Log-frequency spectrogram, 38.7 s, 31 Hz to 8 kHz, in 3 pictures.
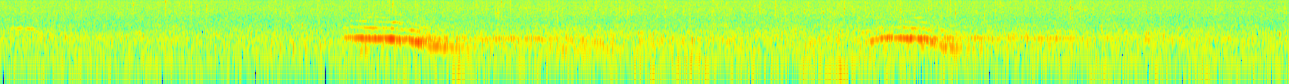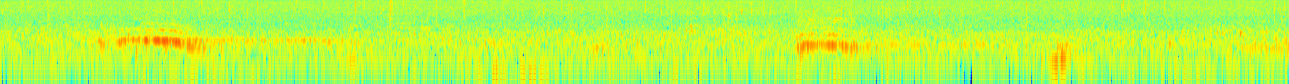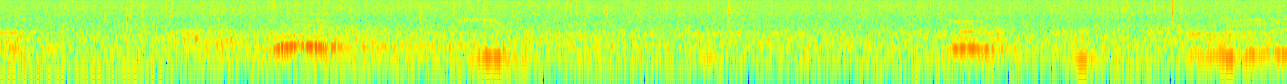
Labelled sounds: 0.0	0.4	humpback whale, 1.1 to 1.3 kHz
3.4	4.3	humpback whale, 0.78 to 2.1 kHz
8.8	9.4	humpback whale, 1.0 to 1.3 kHz
14.1	14.8	humpback whale, 0.84 to 1.8 kHz
20.9	21.5	humpback whale, 1.9 to 2.4 kHz
30.4	30.8	humpback whale, 1.9 to 2.2 kHz
35.3	35.7	humpback whale, 1.2 to 2.0 kHz
37.6	38.6	humpback whale, 0.78 to 1.8 kHz

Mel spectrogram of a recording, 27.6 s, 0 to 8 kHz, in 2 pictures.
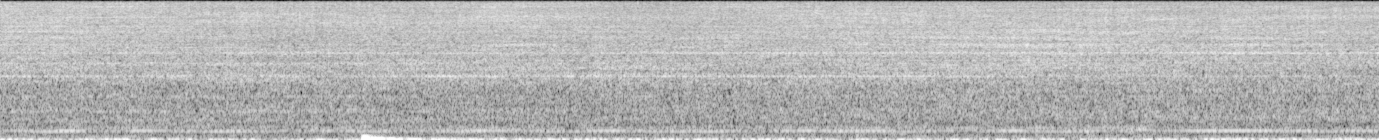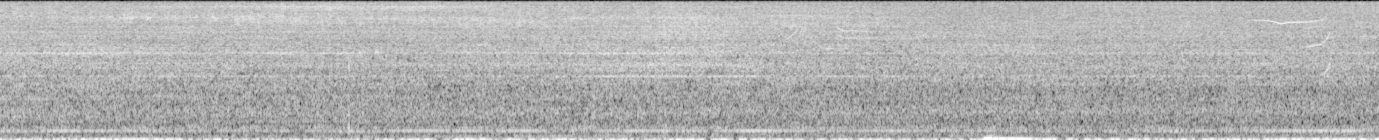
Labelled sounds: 26.3	27.2	killer whale, 1.6 to 5.7 kHz

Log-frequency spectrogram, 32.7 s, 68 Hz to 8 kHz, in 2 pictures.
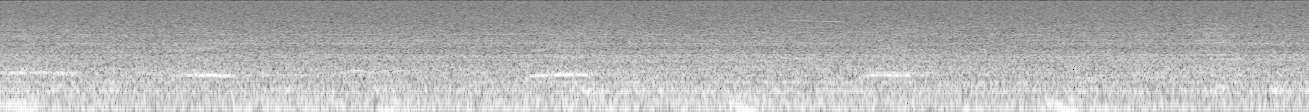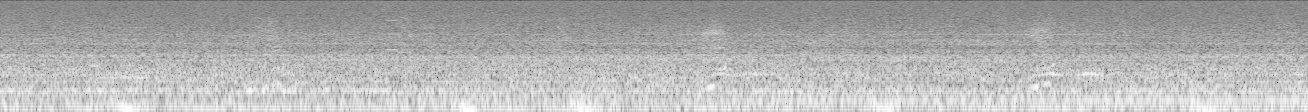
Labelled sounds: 6.7	6.9	humpback whale, 0.90 to 1.2 kHz
9.9	10.6	humpback whale, 3.1 to 3.4 kHz

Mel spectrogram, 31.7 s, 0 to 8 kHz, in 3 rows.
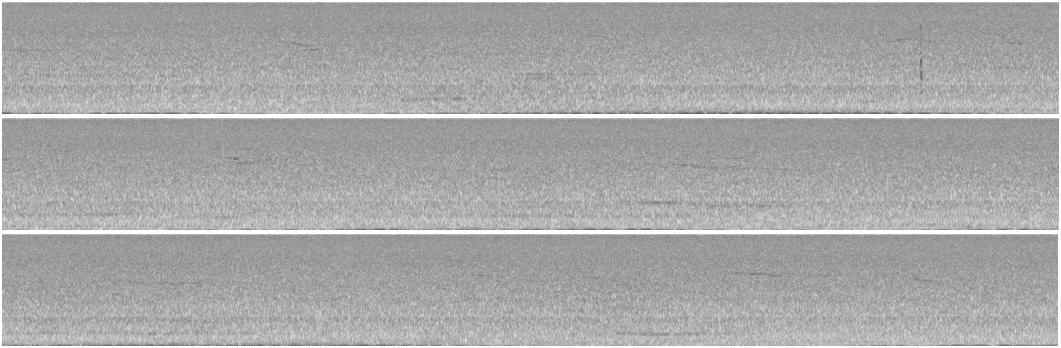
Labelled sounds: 28.6	29.0	humpback whale, 2.4 to 2.7 kHz

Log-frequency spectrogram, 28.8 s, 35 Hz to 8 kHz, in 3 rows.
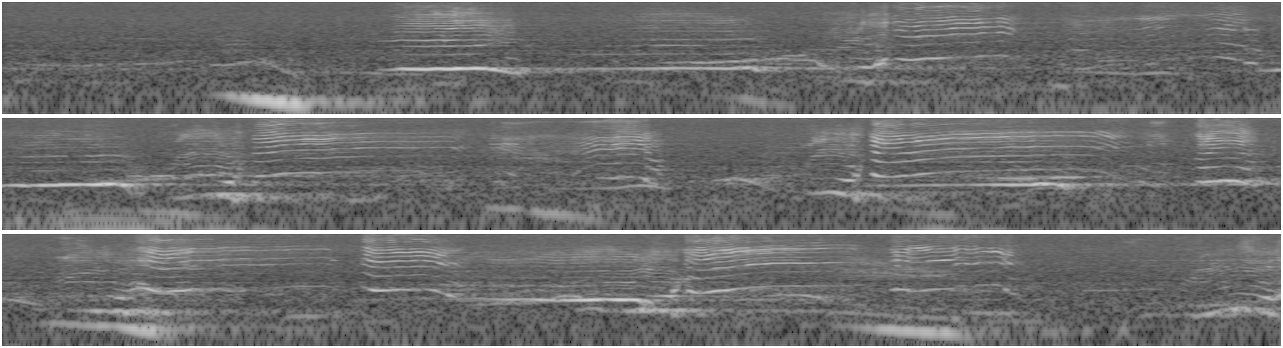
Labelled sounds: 2.8	4.6	humpback whale, 0.86 to 6.6 kHz
4.9	5.7	humpback whale, 0.90 to 3.4 kHz
6.4	7.6	humpback whale, 1.4 to 7.0 kHz
8.3	10.5	humpback whale, 0.80 to 3.9 kHz
11.5	14.5	humpback whale, 0.80 to 7.4 kHz
15.6	19.0	humpback whale, 0.86 to 7.6 kHz
19.6	26.8	humpback whale, 0.80 to 8.0 kHz

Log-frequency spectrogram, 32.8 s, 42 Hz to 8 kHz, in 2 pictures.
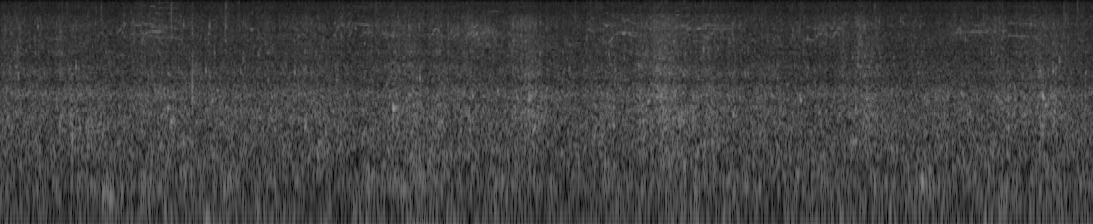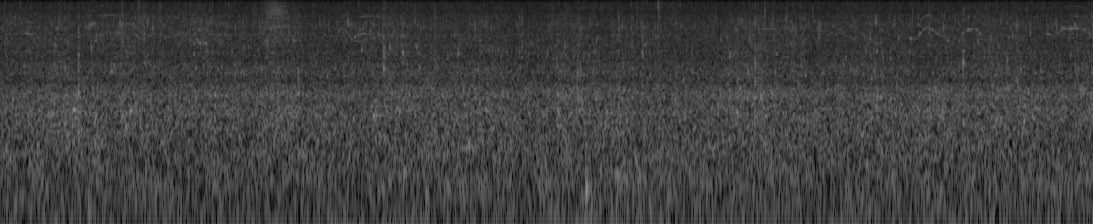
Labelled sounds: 2.2	2.8	Pacific white-sided dolphin, 3.1 to 3.8 kHz
5.3	5.6	Pacific white-sided dolphin, 4.3 to 4.6 kHz
9.2	9.6	Pacific white-sided dolphin, 3.3 to 3.8 kHz
10.5	10.8	Pacific white-sided dolphin, 4.3 to 4.5 kHz
14.3	15.6	Pacific white-sided dolphin, 3.3 to 4.5 kHz
17.8	18.2	Pacific white-sided dolphin, 3.6 to 5.6 kHz
19.3	19.5	Pacific white-sided dolphin, 2.8 to 3.1 kHz
20.4	20.7	Pacific white-sided dolphin, 5.8 to 5.9 kHz
21.7	22.2	Pacific white-sided dolphin, 3.2 to 5.5 kHz
32.3	32.6	Pacific white-sided dolphin, 3.8 to 6.8 kHz

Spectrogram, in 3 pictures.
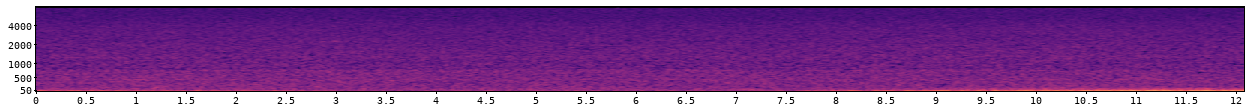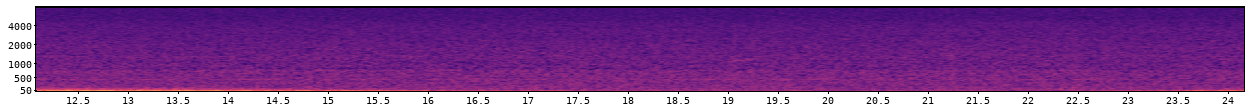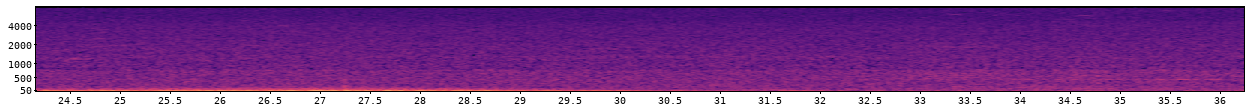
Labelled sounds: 19.0	19.3	killer whale, Bigg's (transient), 1.1 to 1.2 kHz

